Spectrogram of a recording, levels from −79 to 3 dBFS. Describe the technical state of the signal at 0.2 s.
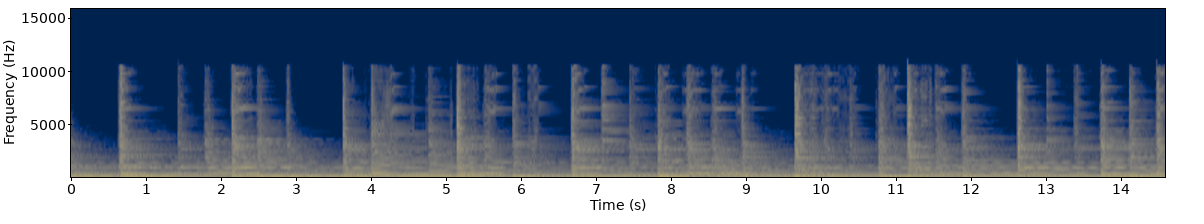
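At 0.2 s the sound shows a wrong sample rate, present across the whole clip. Playback runs at about two-thirds speed and pitch sits about 7 semitones low, so everything is slowed and deepened together. That fits 48 kHz material played back at 32 kHz without conversion.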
